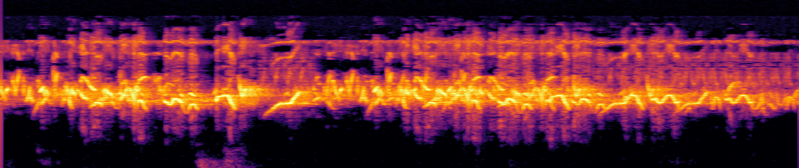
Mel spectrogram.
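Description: Birdsong: a fast, continuous run of high chirping and warbling notes that fades out near the end.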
